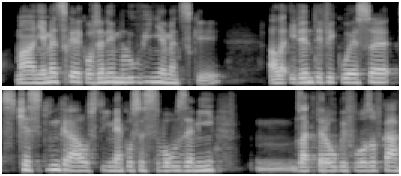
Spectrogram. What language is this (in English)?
Czech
